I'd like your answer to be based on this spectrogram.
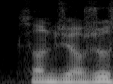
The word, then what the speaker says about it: San Giorgio: San Giorgio, c'est comme ça se prononce. Hein. C'est euh, San comme Saint en italien et Giorgio comme Georges en italien. G-I-O-R. G-I-O, c'est bien ça euh, édition euh, Le Retour aux Sources, NRBC.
